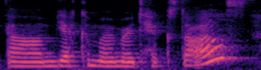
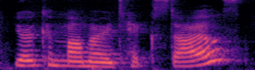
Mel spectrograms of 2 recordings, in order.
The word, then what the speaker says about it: Yokomo Textiles: cocktail fruit tinker cocktail by yakimoro textiles yokoma sorry i said it wrong every time yokomo textiles um it's a very pretty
